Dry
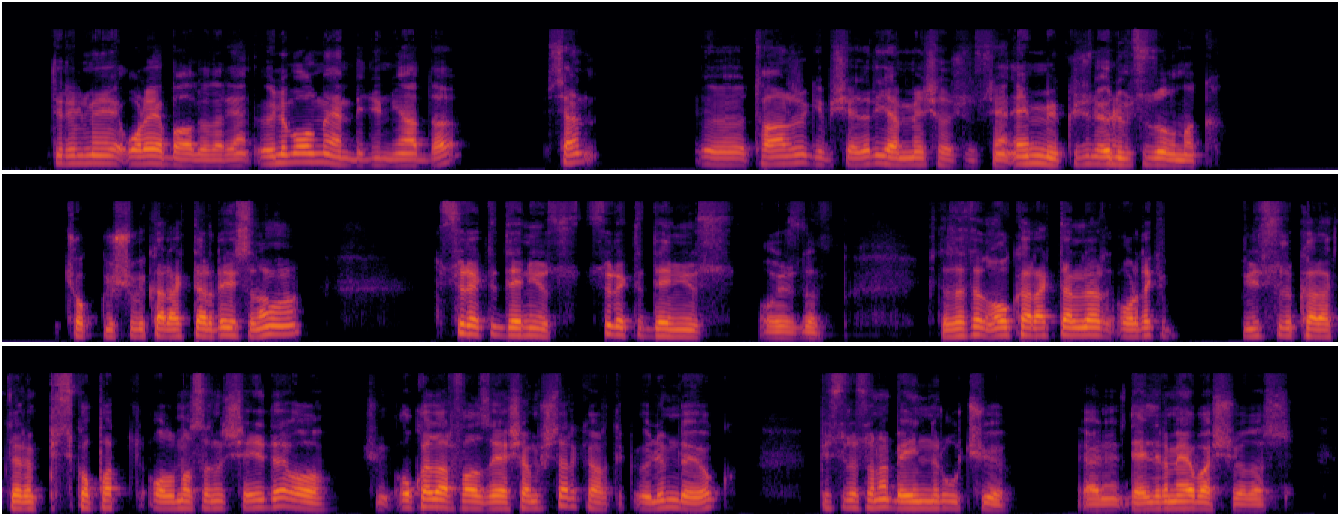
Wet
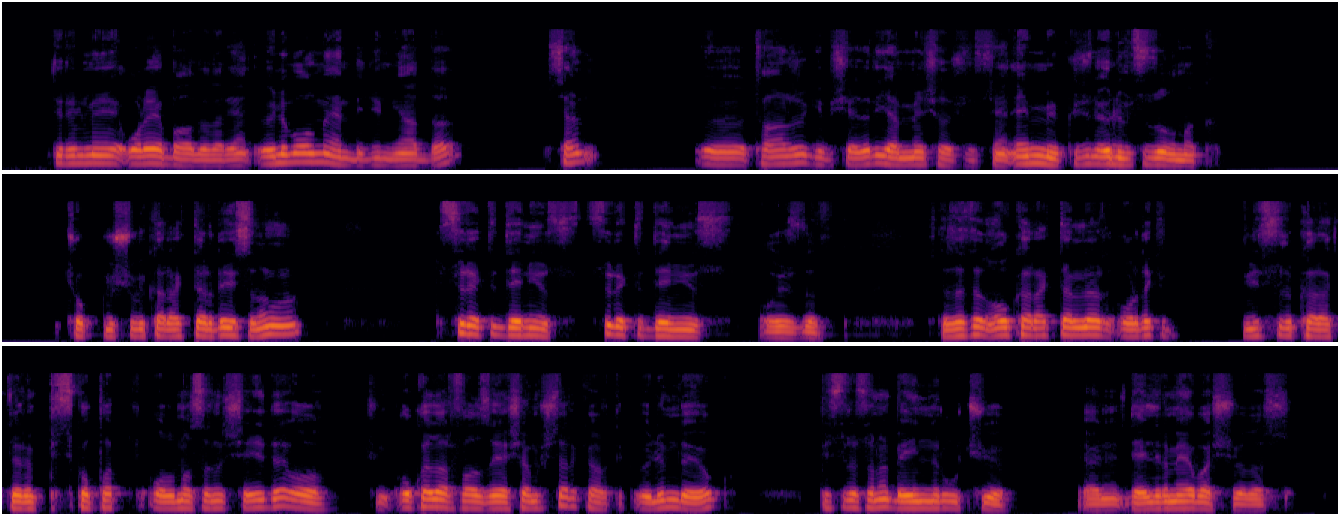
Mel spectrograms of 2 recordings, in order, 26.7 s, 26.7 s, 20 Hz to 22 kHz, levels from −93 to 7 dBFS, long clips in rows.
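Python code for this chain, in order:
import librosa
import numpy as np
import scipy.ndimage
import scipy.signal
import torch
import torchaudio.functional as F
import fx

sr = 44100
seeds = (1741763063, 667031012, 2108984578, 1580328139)

y = fx.curve_eq(x, sr, hz=(430.0, 620.0, 1500.0, 2200.0, 3300.0, 5700.0), db=(0, -28, -28, -25, -30, -3))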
